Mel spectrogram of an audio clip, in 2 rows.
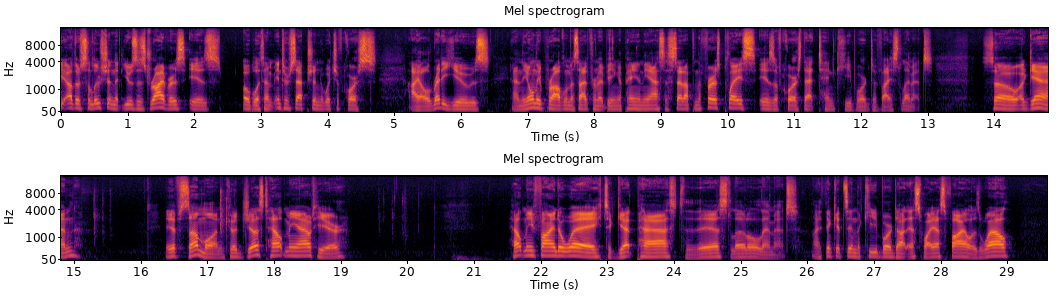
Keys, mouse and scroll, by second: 13.5 ctrl+click, 15.0 ctrl+click, 15.3 ctrl+Tab, 17.2 ctrl+Tab, 19.8 ctrl+shift+Tab.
